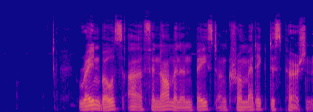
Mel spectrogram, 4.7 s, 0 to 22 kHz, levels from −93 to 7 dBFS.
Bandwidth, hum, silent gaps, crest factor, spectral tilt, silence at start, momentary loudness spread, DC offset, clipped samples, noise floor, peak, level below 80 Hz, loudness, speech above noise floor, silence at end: 13 kHz; none; none; 20 dB; -3.5 dB/octave; 1.2 s; 13 LU; under 0.1%; under 0.1%; -86 dBFS; -18 dBFS; -74 dBFS; -37 LUFS; 49 dB; 0 s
